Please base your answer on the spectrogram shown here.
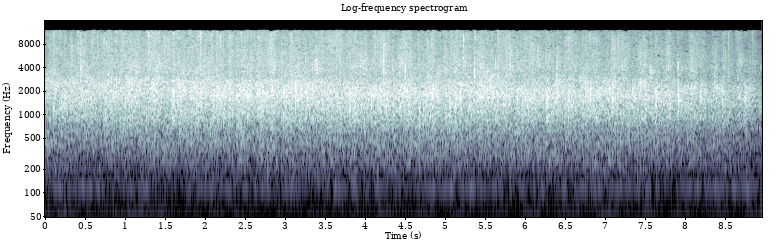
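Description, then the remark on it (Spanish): An audience applauds steadily for several seconds, a dense, sustained wash of clapping from many hands filling the room at an even, loud level, with no voices standing out. “Dáselo fuerte, dáselo fuerte.”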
